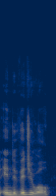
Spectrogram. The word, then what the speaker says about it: individual: that are unstressed individual the stressed syllable VI in individual is deemed more important so it's pronounced longer than all other syllables listen to it again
